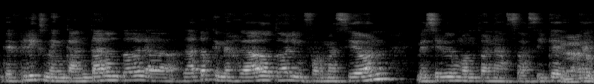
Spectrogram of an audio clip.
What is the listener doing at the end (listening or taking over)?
taking over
